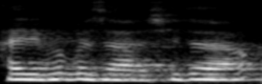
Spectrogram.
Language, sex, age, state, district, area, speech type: Manipuri, male, 18-30, Manipur, Thoubal, rural, spontaneous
